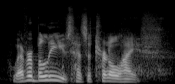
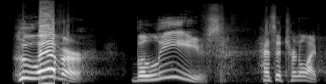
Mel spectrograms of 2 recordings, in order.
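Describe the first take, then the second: First: Said in the usual way. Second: "whoever" punched much higher and louder, then falling; emphatic quote. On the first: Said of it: "Whoever, who's that?". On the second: Shown as a demonstration. Preacher quoting Jesus to the congregation, "whoever" loud and high. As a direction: hit "whoever" hard and high and let the rest fall. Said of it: "That's super emphasis".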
